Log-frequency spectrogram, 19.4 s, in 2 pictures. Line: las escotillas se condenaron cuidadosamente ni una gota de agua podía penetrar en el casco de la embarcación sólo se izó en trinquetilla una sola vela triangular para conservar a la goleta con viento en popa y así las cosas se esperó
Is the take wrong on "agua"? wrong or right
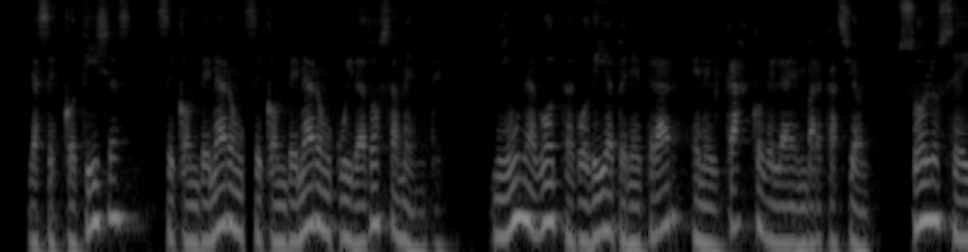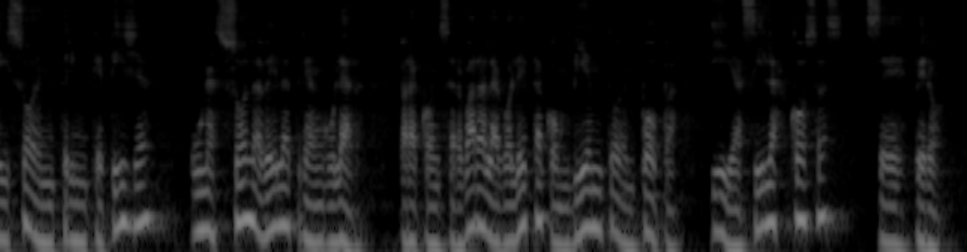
wrong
